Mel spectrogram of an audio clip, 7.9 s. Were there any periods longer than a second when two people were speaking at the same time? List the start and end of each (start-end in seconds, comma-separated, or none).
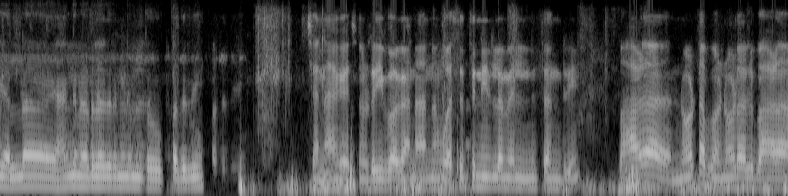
none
